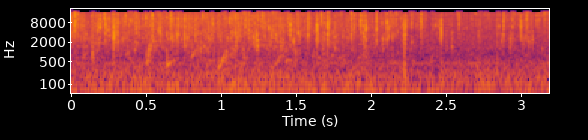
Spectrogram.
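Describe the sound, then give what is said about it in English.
Water pours steadily from a freshly opened bottle for a few seconds, a continuous splashing stream with gurgling tones rising early on and no voices, as half of it is poured onto a blackened gash near a man's ribs. “Pulling Riva's tattered robe aside, Vorn cracked the seal on a bottle of water and poured half of it on a blackened gash near the man's ribs.”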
